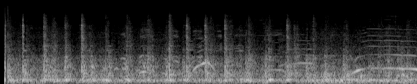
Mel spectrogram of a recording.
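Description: Steel family roller coaster train running on its track: a steady rumble with rapid clacking, about five clicks a second. Near the end a rider lets out a long, falling 'whoa'.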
